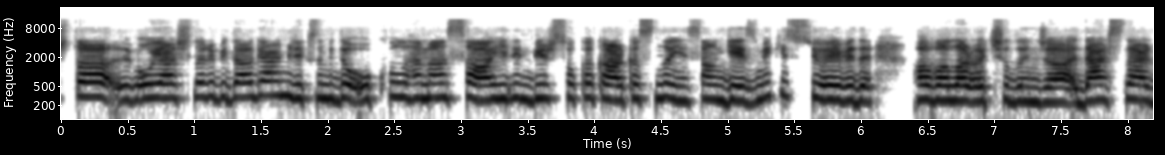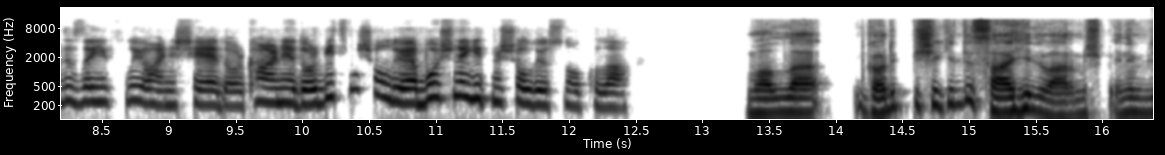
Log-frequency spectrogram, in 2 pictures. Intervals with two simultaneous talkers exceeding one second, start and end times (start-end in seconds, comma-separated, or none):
none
